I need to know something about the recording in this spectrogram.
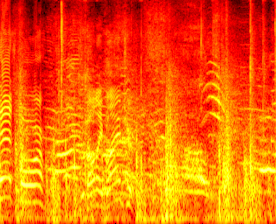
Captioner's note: crowd cheering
